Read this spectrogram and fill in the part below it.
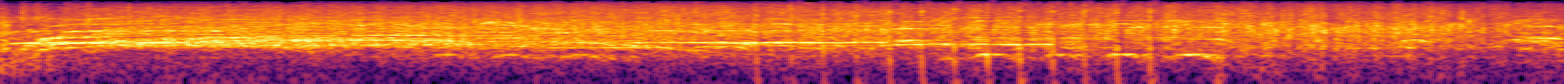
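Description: Loud, sustained applause from a large television studio audience at an improv comedy show, with some cheering and whoops mixed in, continuing throughout.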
